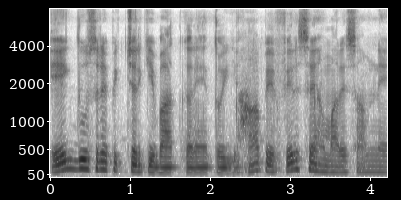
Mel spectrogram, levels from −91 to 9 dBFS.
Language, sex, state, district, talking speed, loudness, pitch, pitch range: Hindi, male, Bihar, Patna, 170 wpm, -19 LUFS, 110 Hz, 95-135 Hz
